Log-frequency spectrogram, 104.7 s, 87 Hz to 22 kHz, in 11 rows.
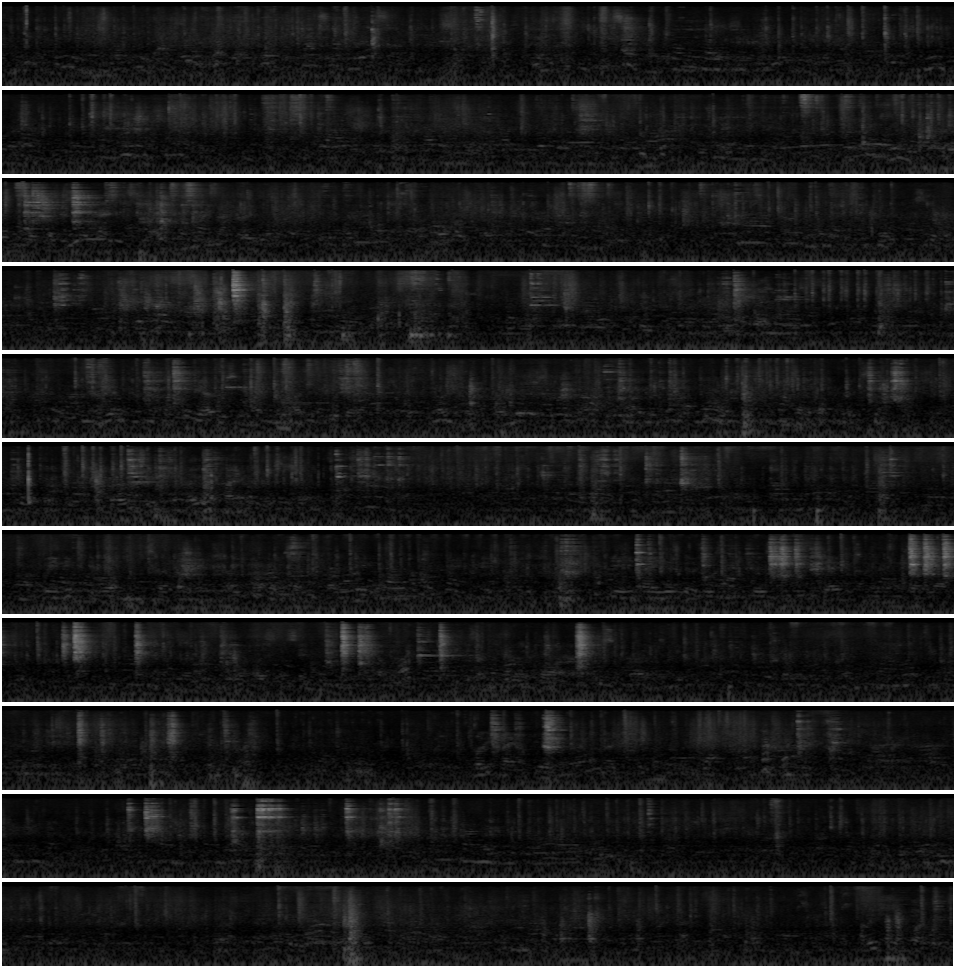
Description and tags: Qantas Club Changi
Sound from the 'Qantas Club' (airline lounge) at Changi Airport (Termnial 1) - Singapore. This could be used as a quiet restaurant or coffee shop soundtrack (possibly internet cafe as you can hear some people using the internet terminals). There is some low-frequency rumble in this recording from the air-conditioning, can be removed with a high-pass filter if desired.
airport, business-lounge, changi, internet-cafe, qantas-club, resturant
